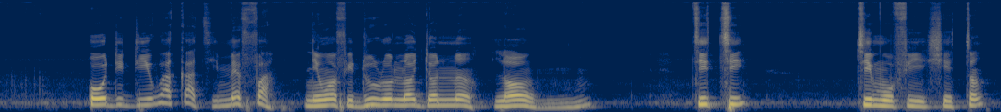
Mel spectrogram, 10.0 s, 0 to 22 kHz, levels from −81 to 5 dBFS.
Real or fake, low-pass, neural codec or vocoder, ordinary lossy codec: real; none; none; none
